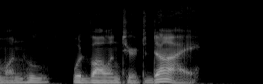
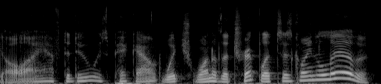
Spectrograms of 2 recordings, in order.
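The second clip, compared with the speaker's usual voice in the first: higher, lilting sarcastic breeziness; mock carefree; 6 semitones higher than usual. A narrator's reading. Father explains the grim choice, mock carefree. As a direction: make it sound so simple, climbing at the ends. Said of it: "to symbolize carefree simplicity".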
